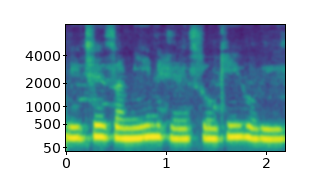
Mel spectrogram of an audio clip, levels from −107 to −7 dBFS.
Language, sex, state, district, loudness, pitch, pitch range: Urdu, female, Uttar Pradesh, Budaun, -12 LUFS, 215 Hz, 200-235 Hz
